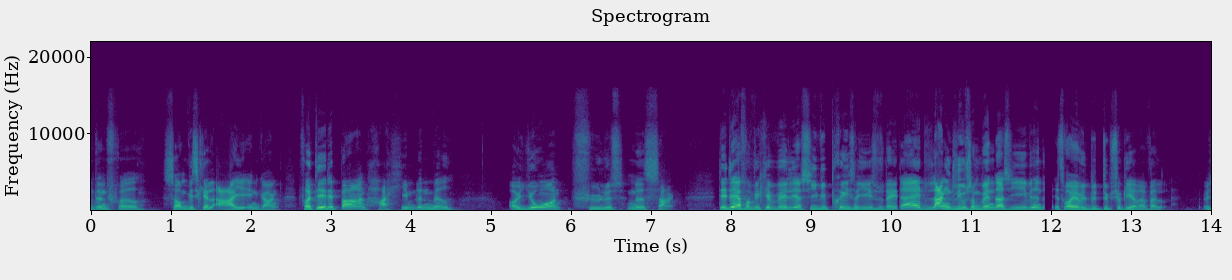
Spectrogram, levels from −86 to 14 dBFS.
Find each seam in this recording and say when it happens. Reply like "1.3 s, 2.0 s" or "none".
10.1 s, 11.9 s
